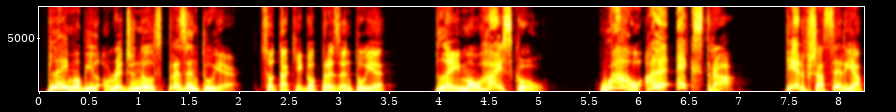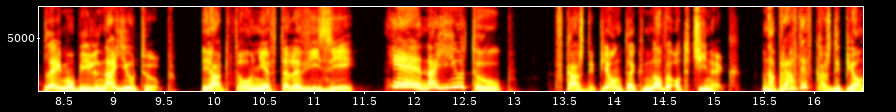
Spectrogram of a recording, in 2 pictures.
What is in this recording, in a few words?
Commercial Character POL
